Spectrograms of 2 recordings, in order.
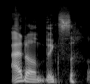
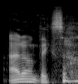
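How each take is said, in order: First: Laughing through the repeated answer; chuckle, then say it again amused. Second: Said in the usual way. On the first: Real, not acted.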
